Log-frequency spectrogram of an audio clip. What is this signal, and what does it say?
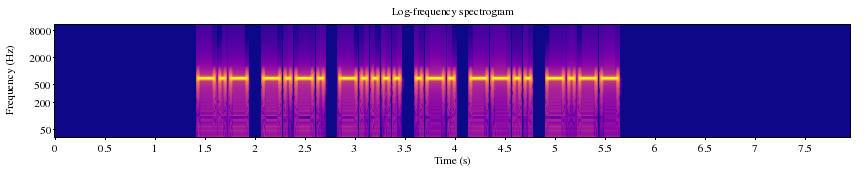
Morse code, heard as a keyed tone, about 22 wpm, 700 Hz. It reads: KC6RZY
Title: USA Call Signs - 6 Characters - Repeated 3x - 22wpm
